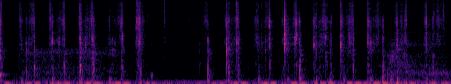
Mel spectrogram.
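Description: Tarot cards being shuffled by hand, a rapid run of crisp riffling flicks and slaps up close, steady and uninterrupted with no talk.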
